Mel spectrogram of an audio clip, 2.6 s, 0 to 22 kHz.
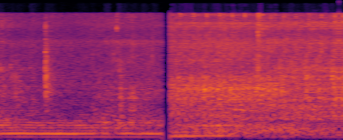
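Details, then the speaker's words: Honda Fan 160 motorcycle, nearly new, at idle: steady single-cylinder idle with light even ticking from the top end, normal valve clatter for this model; no valve adjustment needed. "tá tudo ok pessoal tá tudo preocupado com esse barulhinho aí não precisa meu filho a sua moto tão luxo pode ficar tranquilo"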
